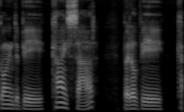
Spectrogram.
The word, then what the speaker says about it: Caesar: it's not the same the next is that if it's kaisar okay so english has suh but latin doesn't it has suh retracted as if we want to use the classical pronunciation so already the first four letters guys every one of them is completely different from the native english way of saying kais guys kais guys each one of those sounds is a little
